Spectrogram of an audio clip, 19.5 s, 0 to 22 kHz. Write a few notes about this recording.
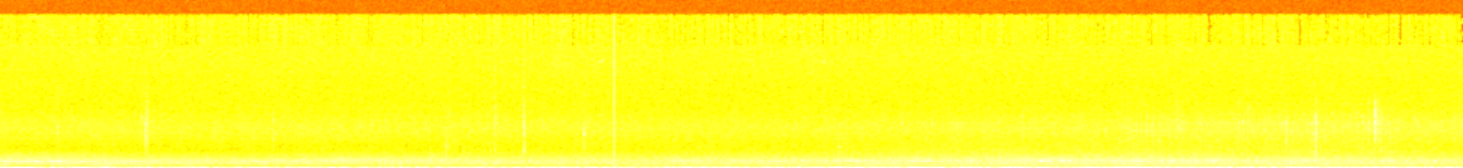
(remote microphone: AOM5024/ IQAudio/ RasPi Zero/ LTE modem)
